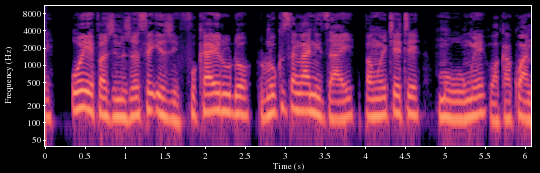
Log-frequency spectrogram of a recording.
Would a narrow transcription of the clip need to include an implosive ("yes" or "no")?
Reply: yes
